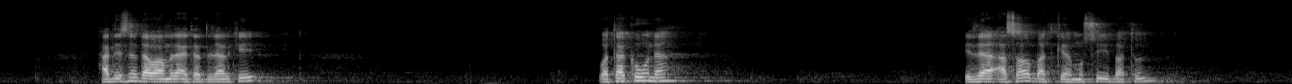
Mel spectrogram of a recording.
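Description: An elderly man speaks slowly and calmly into a microphone, with pauses between phrases.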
